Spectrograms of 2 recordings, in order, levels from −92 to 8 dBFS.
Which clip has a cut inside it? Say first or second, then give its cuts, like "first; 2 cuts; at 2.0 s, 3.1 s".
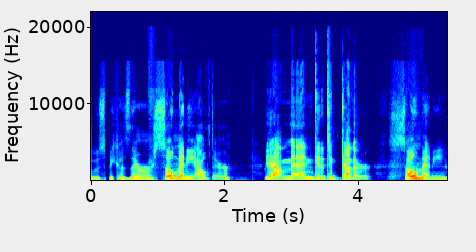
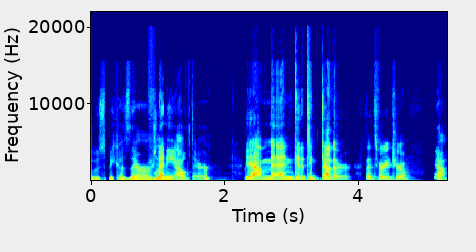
second; 2 cuts; at 0.9 s, 4.0 s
